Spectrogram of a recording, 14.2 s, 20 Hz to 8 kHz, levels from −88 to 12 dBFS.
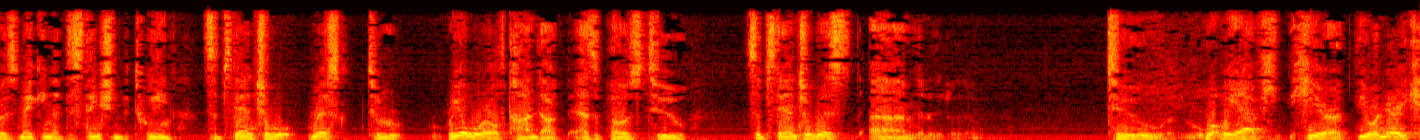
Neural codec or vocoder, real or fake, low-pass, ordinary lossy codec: none; real; 7.2 kHz; AAC, 48 kbps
